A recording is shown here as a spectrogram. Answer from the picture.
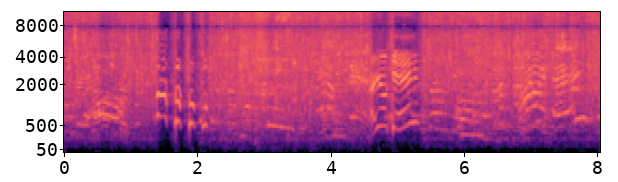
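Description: Water splashing and churning as a man thrashes through a swimming pool after plunging in, with excited voices over it, one rising high and wavering about five seconds in.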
